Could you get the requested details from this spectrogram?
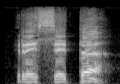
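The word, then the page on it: Receta: patua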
